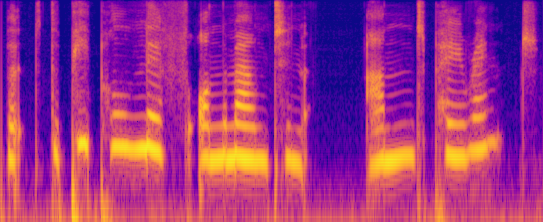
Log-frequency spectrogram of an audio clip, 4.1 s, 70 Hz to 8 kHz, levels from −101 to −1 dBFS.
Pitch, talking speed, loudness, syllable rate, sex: 295 Hz, 145 wpm, -16 LUFS, 3.5 syllables/s, female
